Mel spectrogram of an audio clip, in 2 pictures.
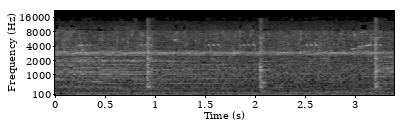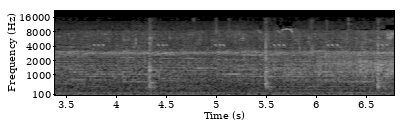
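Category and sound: household object, clock ticking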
